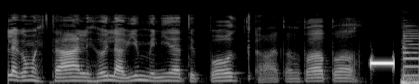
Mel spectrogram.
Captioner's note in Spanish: se le traba la lengua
